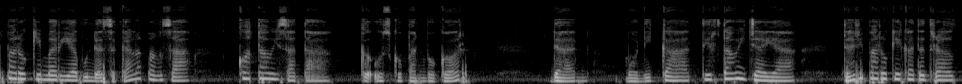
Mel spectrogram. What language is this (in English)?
Indonesian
